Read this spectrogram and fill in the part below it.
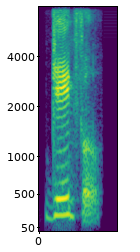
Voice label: "gainful", Indian

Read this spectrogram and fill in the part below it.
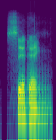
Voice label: "sitting", American

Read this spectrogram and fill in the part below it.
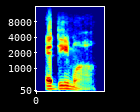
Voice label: "edema", American

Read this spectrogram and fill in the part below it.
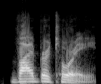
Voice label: "vibratory", American

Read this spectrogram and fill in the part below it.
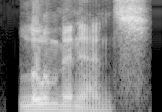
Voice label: "luminance", American

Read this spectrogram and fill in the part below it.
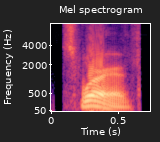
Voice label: "swerve", American

